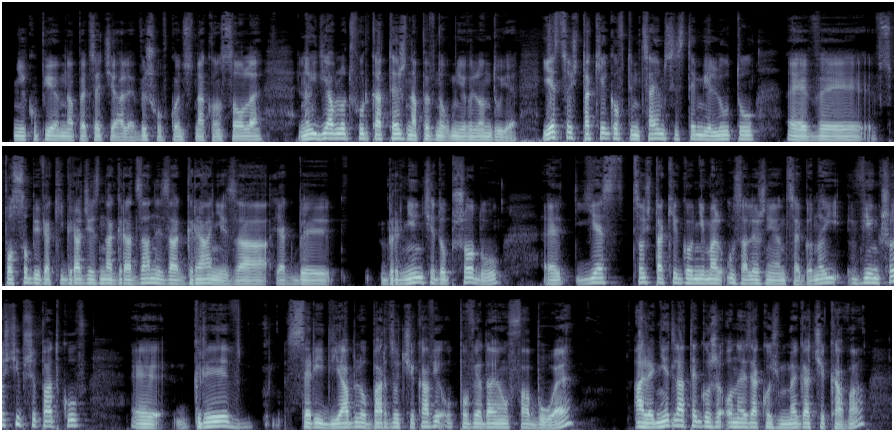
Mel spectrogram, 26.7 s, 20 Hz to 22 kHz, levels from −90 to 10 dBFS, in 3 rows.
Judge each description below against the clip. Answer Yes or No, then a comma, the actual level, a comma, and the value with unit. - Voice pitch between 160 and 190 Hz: No, low, 110 Hz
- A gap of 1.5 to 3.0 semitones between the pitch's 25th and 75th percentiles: No, average, 4.2 semitones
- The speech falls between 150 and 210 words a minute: Yes, average, 155 wpm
